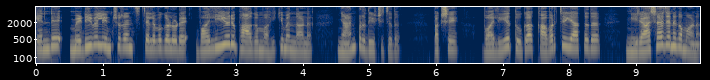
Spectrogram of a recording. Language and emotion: Malayalam, surprised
